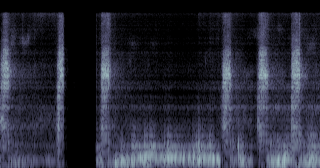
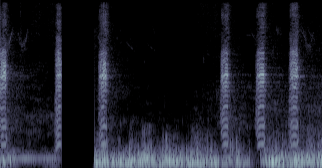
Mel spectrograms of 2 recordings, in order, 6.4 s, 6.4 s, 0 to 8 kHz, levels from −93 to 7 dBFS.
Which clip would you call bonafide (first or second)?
second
